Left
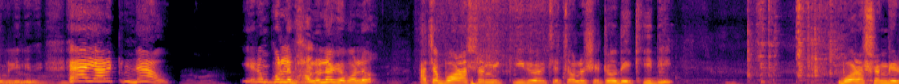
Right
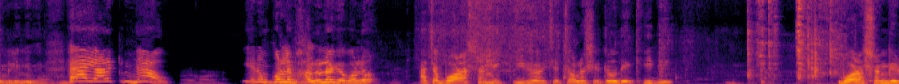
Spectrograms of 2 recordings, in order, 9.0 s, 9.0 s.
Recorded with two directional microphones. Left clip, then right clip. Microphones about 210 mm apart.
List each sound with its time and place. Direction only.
0.0 s a woman's voice: 5° left (ahead or behind); by 6.7 s 30° left (ahead or behind)
8.4 s speech: 10° left (ahead or behind)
